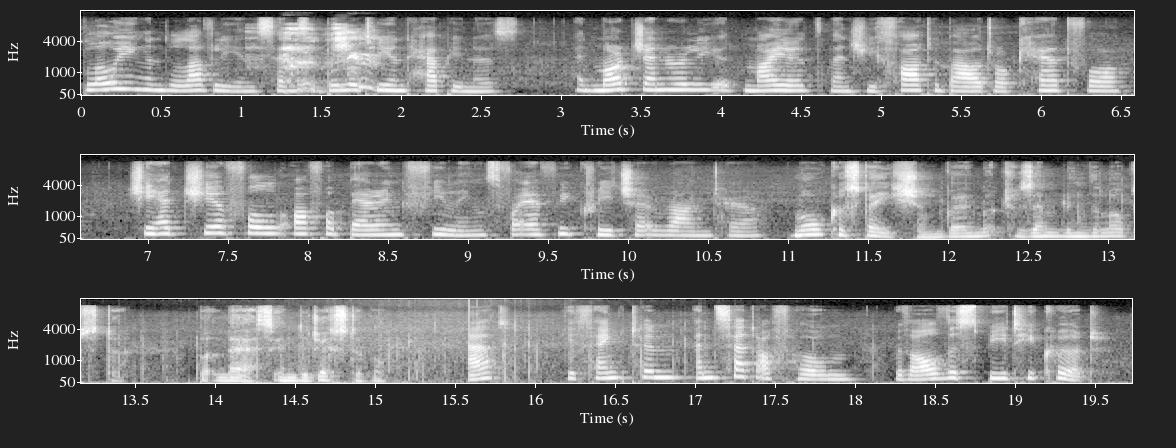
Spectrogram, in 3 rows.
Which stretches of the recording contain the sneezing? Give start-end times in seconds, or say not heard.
1.0-1.9.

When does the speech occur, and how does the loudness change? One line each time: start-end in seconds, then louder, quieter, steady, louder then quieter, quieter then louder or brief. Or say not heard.
0.0-19.6 steady.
